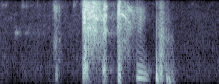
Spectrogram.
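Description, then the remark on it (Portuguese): A short fit of dry coughing, a quick cluster of about four harsh, hacking bursts, the middle ones loudest, with no talking. “Nossa, hoje vou ter que comprar aquele remédio de tosse seca. Tosse seca.”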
